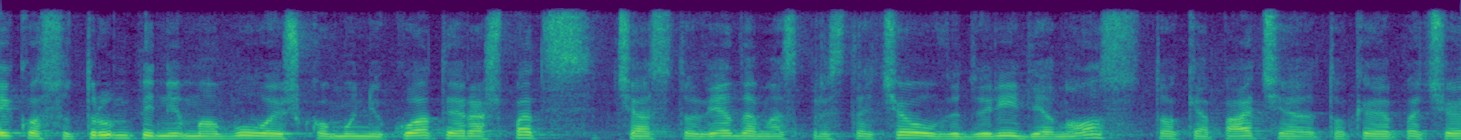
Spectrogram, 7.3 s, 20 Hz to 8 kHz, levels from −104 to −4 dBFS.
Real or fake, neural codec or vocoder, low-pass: fake; vocoder, 44.1 kHz, 128 mel bands, Pupu-Vocoder; 7.2 kHz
